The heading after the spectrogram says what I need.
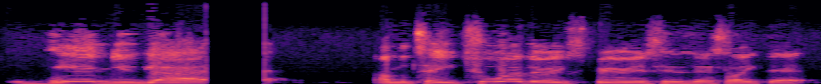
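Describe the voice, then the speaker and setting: A man's voice: mid-range voice, lively intonation, moderate pace, warm tone, husky, no echo. A man in casual podcast chat, telling laid-back, rambling stories. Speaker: podcast speaker. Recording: dry, dull lo-fi sound.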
